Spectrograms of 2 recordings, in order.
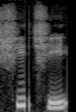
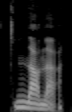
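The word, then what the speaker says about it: shichi (七): I don't think I've ever seen the fourth floor be excluded, but they've definitely used the other word for 4 because there's shi, which is 4, and then there's 7, which is shichi. But 4 can also be pronounced as yon, and 7 can be pronounced as nana.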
